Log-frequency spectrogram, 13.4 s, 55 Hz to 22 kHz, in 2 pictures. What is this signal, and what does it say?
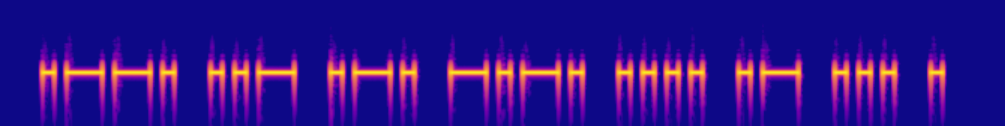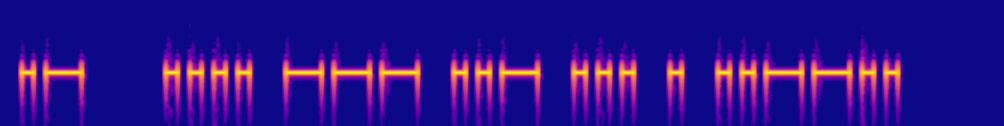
Morse code, heard as a keyed tone, about 16 wpm, 700 Hz. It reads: PURCHASE A HOUSE?
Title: Sentences from Top 1000 Words - Review Part 6 - 15wpm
